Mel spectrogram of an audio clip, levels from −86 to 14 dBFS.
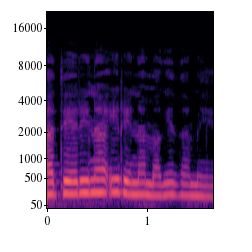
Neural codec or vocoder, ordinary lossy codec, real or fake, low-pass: none; AAC, 48 kbps; real; 14.4 kHz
